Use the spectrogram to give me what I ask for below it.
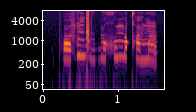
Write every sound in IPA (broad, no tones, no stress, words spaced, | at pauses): pʰɔɬũɡ͡ǁʉɠʉ χʷəmuqʰũ mə̃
